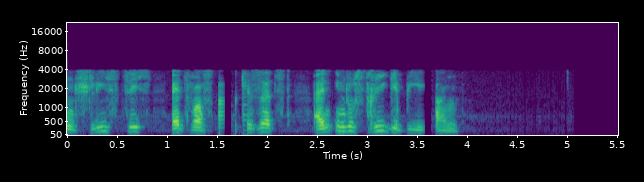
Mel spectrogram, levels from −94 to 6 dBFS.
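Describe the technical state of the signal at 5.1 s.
At 5.1 s the signal is intact, with the speech carried cleanly through the G.711 telephone coding and no fault present.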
